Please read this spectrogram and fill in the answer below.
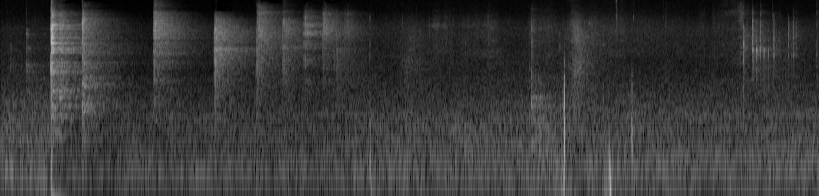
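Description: Hard clicks and clatters as the metal and plastic parts of a tablet stand's pole collar and ball-jointed arm are handled, knocked together and set down on a countertop. A sharp knock about half a second in is the loudest. Several fading clatters follow over the next two seconds, and a few lighter clicks come later.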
